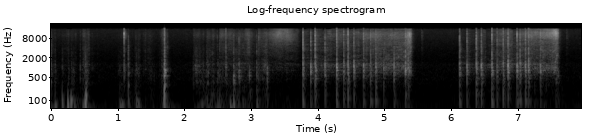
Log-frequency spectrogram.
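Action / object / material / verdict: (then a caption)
tap / printed cardboard shoe insole box / cardboard / none. A hollow, printed cardboard shoe insole box is tapped with fingertips and nails while lying flat on a table, then lifted and tapped on its side. Quick, dry, hollow taps with a low thump come in fast bursts separated by short pauses, mixed with stretches of bright, scratchy rustling from the nails on the cardboard.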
